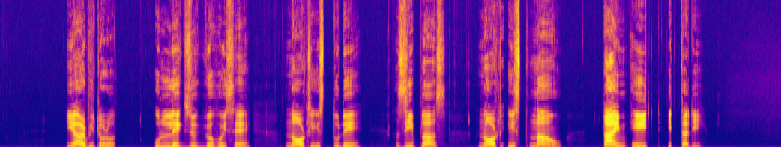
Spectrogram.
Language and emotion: Assamese, neutral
